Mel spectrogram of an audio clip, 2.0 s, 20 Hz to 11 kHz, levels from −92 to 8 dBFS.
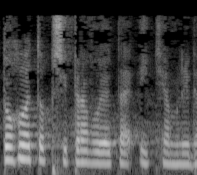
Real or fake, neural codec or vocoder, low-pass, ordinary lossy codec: fake; codec, 16 kHz in and 24 kHz out, 1.1 kbps, FireRedTTS-2 codec; 9.9 kHz; MP3, 32 kbps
